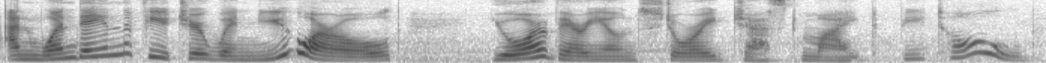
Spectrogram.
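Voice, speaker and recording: A woman's voice: medium pitch, very animated, slow, a little mellow. Woman as tender storybook chickapig mother.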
